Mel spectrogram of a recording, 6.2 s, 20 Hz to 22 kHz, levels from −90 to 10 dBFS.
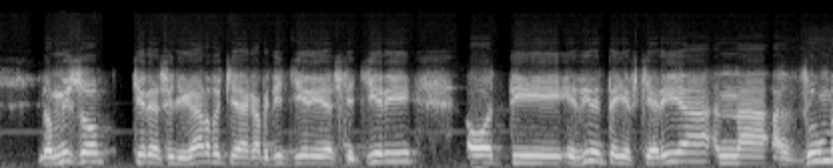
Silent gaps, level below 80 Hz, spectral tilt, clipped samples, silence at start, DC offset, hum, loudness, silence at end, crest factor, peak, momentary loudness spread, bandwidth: none; -52 dBFS; -6 dB/octave; under 0.1%; 0 s; under 0.1%; none; -13 LUFS; 0 s; 10 dB; -4 dBFS; 4 LU; 6.6 kHz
